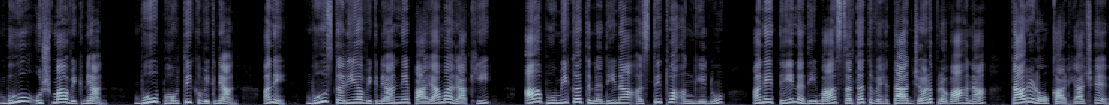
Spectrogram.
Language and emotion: Gujarati, neutral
